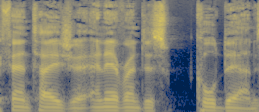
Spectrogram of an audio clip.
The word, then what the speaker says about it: Fantasia: So look, here's my understanding is that it came out that the actual pronunciation was Fantasia, and then BT has come out and said, yeah, but you Australianize it and make it Fantasia.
